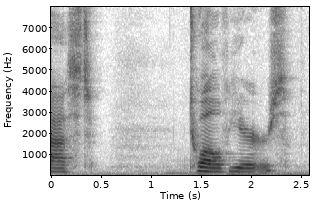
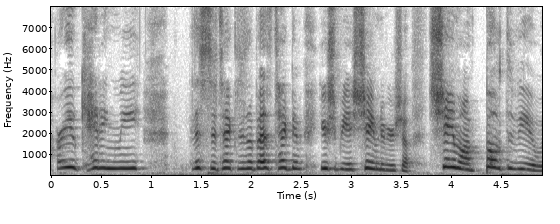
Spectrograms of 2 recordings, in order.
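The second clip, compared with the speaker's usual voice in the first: indignant Natalie; 8 semitones higher than usual. Retold or imitated. Natalie defending Monk, retold.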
